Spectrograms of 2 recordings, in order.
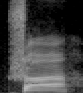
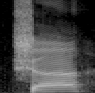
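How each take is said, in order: First: It is said with pouted, rounded lips. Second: It is said with spread, smiling lips. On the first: The speaker calls it wrong. "biasanya mulut kita monyong" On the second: The speaker calls it right. "seperti ketika orang tersenyum"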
